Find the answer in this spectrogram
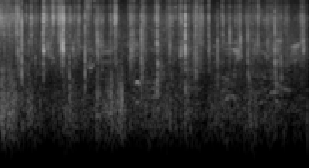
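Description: Basketball players running on an outdoor hard court: a patter of quick sneaker footfalls and scuffs, with players' voices calling out.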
